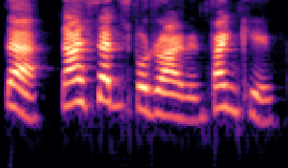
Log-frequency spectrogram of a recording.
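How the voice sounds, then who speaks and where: A young British video blogger with a fairly high voice chats casually with her viewers, with lively intonation at a normal speed. She rambles in a self-deprecating way, often sidetracking herself as she tells her story.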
